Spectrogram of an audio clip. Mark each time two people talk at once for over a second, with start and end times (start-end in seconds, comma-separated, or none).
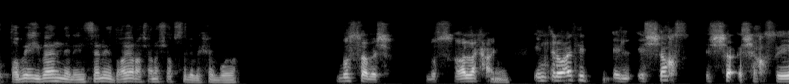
none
